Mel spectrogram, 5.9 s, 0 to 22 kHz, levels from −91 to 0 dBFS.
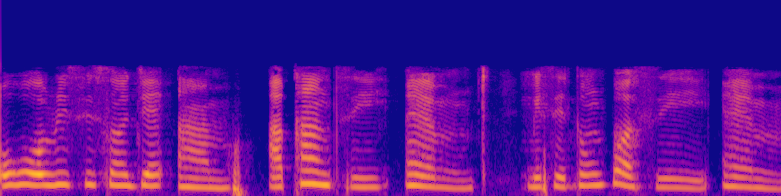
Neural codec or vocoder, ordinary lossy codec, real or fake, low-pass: codec, 16 kHz, 2 kbps, FunCodec, trained on LibriTTS, 25 frames a second; AAC, 24 kbps; fake; 5.4 kHz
